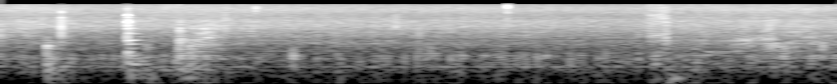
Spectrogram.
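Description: Vegetable fried rice sizzles in a pan as sesame oil is stirred through, a soft crackling hiss with a few sharp scraping ticks from the utensil near the start.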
